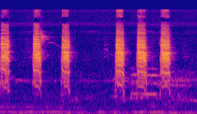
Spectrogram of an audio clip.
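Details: Juvenile long-tailed shrike giving harsh, raspy single notes, six in all, spaced about half a second apart with a longer pause in the middle; faint low hum in the background.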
